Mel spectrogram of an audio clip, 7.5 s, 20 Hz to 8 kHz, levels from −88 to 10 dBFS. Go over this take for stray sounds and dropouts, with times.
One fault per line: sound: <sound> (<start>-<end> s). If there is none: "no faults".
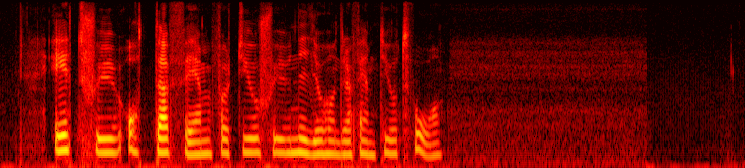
no faults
